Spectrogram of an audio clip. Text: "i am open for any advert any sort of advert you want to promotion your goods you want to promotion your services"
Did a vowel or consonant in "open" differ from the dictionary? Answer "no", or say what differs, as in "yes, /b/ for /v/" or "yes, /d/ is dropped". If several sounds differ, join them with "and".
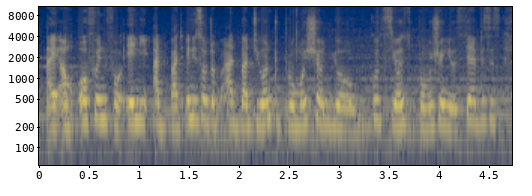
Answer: yes, /f/ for /p/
